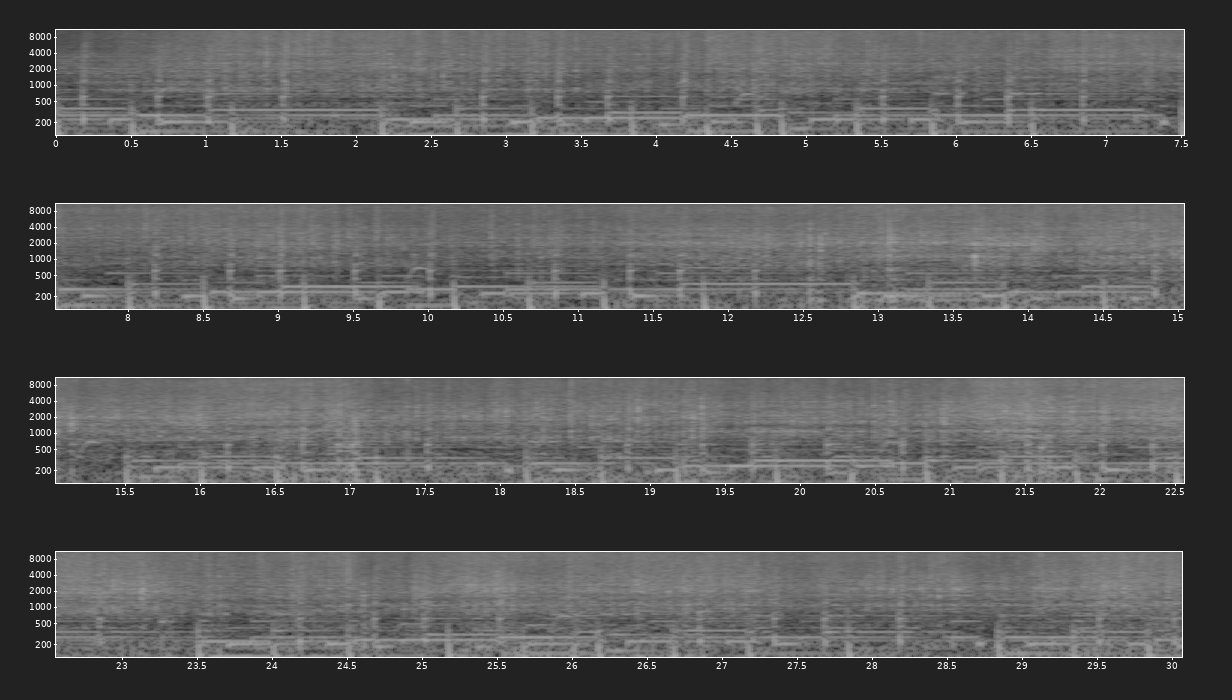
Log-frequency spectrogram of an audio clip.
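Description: Konjac rice and vegetables sizzling steadily in a hot nonstick frying pan as they are stir-fried and tossed with a spatula.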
